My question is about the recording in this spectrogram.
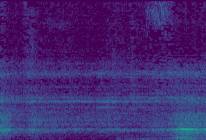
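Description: Quiet room tone: a faint steady hiss with a thin high hum, and a soft brief rise in sound near the end.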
